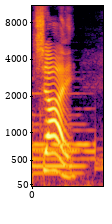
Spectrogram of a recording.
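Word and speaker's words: Qi: अगर कोई Chinese word या नाम में इंग्लिश का क्यू लेटर आता है तो उसे च प्रोनाउंस करते हैं। जैसे क्यू आई को कहते हैं चाय, क्यू आई एन को कहते हैं चाइन।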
